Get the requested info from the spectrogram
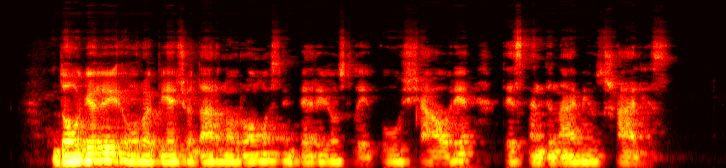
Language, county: Lithuanian, Tauragė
